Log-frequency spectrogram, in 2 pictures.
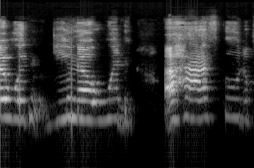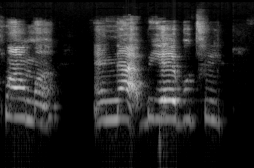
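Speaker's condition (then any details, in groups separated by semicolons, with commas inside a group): Cerebral palsy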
